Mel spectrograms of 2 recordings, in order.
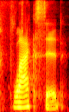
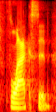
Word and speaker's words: flaccid: Also, flaccid is pronounced flaccid. By who? By the dictionary. Like, it's supposed to be pronounced flaccid, but nobody pronounces it like that. They say flaccid.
